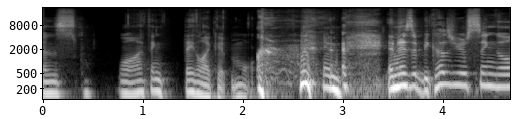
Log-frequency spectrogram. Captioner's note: laughs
